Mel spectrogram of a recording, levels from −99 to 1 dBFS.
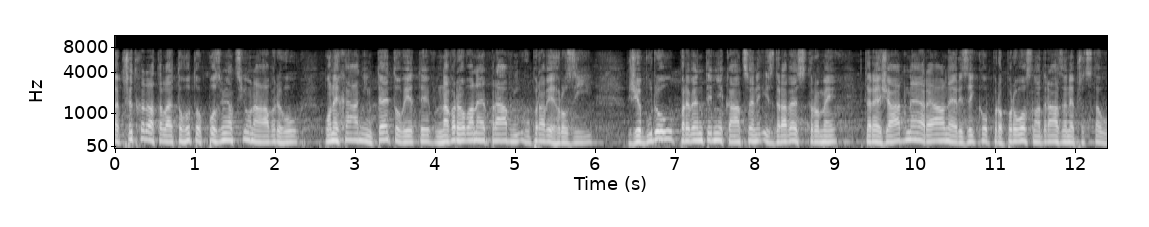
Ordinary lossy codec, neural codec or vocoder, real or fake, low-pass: MP3, 96 kbps; codec, 16 kHz, 8 kbps, FreqCodec, larger model; fake; 7.2 kHz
